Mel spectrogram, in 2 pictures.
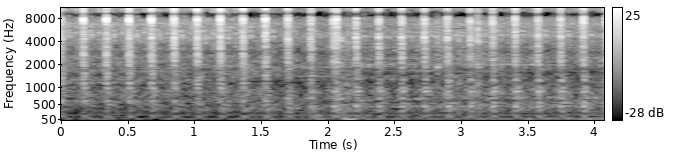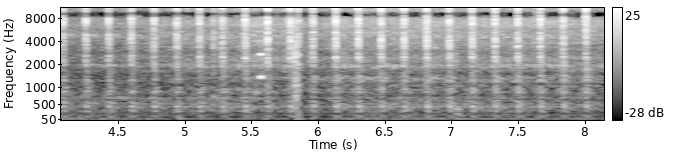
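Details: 2009 Mercedes ML320 with 642 diesel idling with a sharp, steady, heavy bottom-end knock about three per second; began after a 4-hour drive following an oil change with no oil on the dipstick; rod knock suspected, not confirmed.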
